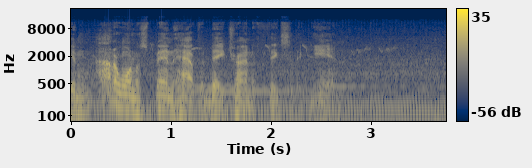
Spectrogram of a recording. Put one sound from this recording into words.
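A man speaks casually, close by.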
